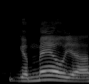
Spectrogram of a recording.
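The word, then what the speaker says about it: Gamaliel: of the smartest men in his day uh gamalia I think is how you pronounced his name he was a Pharisee of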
